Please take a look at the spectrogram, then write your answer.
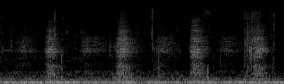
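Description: Heavy breathing: a run of rhythmic, loud, close inhales and exhales, about five strong breaths roughly every half second, over a low steady background hum.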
